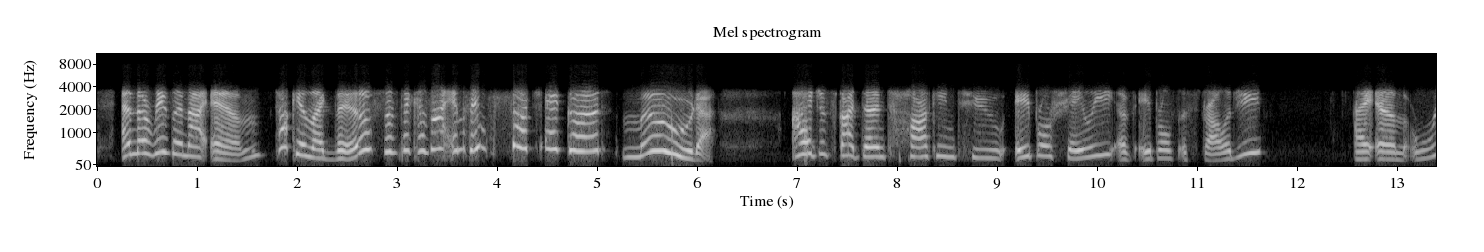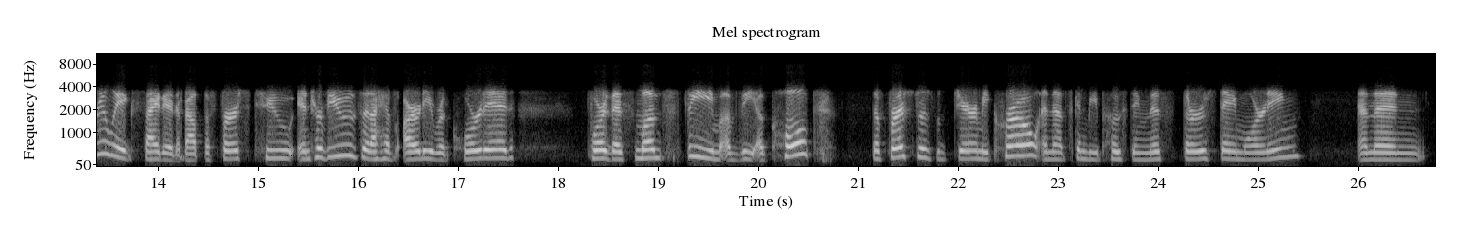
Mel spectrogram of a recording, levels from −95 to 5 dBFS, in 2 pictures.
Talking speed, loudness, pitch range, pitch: 150 wpm, -23 LUFS, 220-325 Hz, 260 Hz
